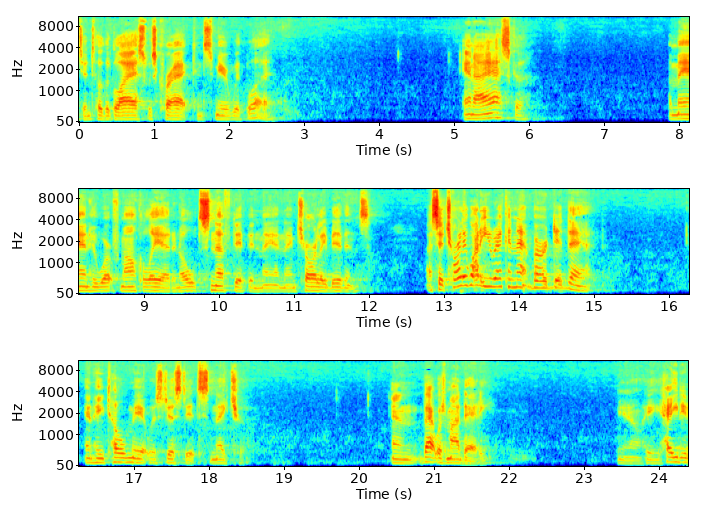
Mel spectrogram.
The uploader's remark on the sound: This interview took place in front of a live audience at UVA's College at Wise.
